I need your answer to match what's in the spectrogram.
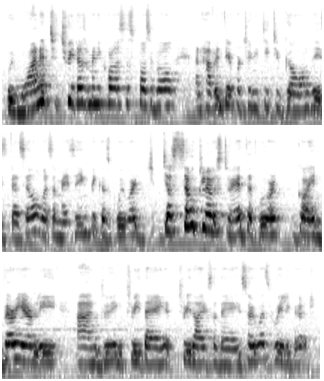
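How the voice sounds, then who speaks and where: A woman explains her research in an unhurried interview style, often restarting her phrases. Her voice sits a little high and has a gravelly edge, with faint noise behind it. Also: fairly even intonation, a little mellow, low-quality recording. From Colombia. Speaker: senior marine scientist. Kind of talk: conversational interview answers.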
